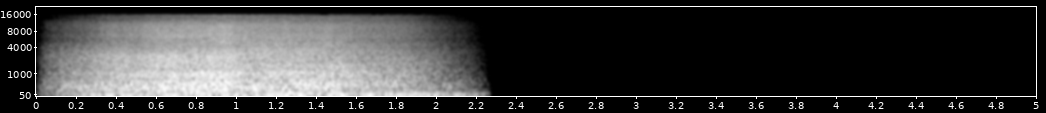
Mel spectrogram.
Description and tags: sample of a wave crashing a side of a ship or rocks
boat, sea, ship, water, wave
